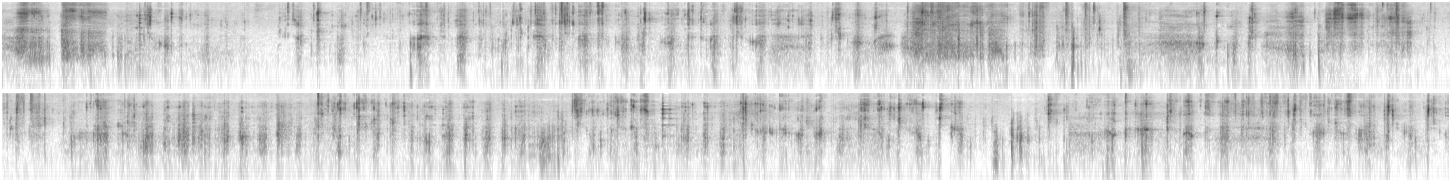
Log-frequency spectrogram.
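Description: Close-miked eating: large whole prawns being bitten and chewed, with dense, irregular crunching and crackling of shell and flesh throughout.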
